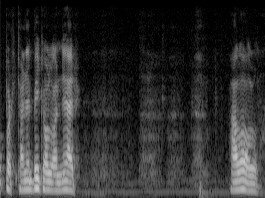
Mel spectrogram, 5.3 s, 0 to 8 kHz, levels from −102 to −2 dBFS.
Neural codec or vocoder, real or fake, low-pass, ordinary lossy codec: none; real; 7.2 kHz; none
